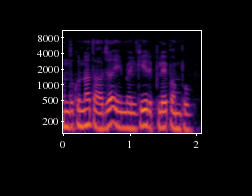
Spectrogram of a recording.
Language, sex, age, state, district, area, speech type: Telugu, male, 18-30, Telangana, Hyderabad, urban, read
